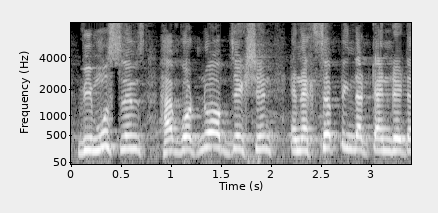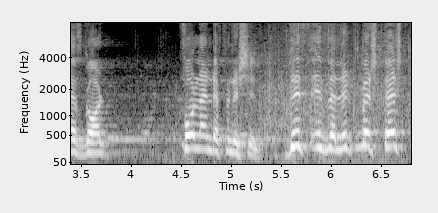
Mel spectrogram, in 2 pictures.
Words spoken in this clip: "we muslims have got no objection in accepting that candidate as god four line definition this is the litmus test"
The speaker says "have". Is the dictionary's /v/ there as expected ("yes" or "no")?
yes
